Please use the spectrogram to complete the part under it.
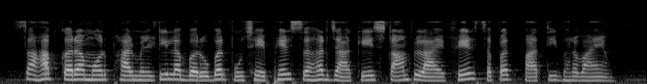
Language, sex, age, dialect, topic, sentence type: Chhattisgarhi, female, 31-35, Central, banking, statement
